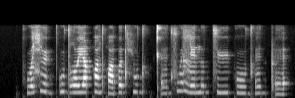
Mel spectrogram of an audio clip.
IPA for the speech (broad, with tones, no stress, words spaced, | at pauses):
kʷʰɐ˨˦ɕʏː˦˨dpʼu˦˨dʁʷeː˧ qʷɐ̃˦dqʷɐ̃˨pə˦dçu˦d | kʼɛ̤˨dsʷɛ̤˦ ɮe˧nə̤˦dt͡syː˧ kuː˧d ʔɛ̤˧dpʼɛ̤˨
